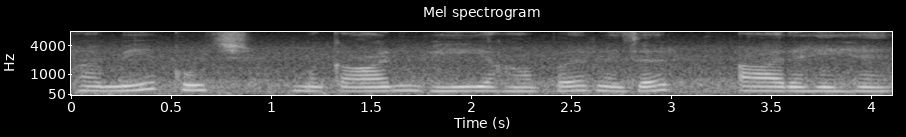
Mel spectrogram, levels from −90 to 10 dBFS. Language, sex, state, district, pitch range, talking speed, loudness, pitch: Hindi, female, Chhattisgarh, Raipur, 195-215 Hz, 145 wpm, -14 LUFS, 205 Hz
